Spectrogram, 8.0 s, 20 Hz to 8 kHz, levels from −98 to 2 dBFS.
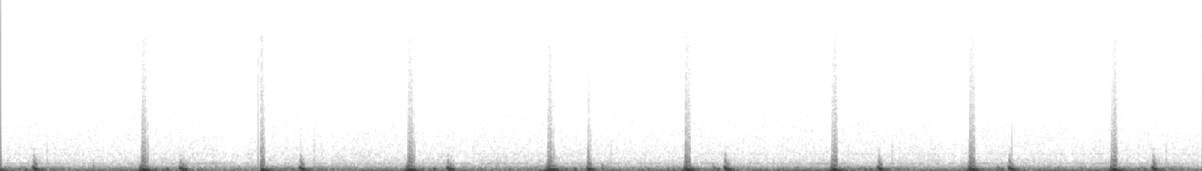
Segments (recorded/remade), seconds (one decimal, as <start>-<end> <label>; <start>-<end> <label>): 0.0-1.1 recorded; 1.1-5.8 remade; 5.8-8.0 recorded

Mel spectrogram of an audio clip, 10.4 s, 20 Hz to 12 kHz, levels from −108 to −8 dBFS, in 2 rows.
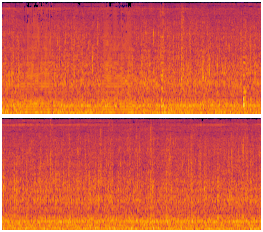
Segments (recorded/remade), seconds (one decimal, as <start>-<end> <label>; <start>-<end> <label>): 0.0-0.4 recorded; 0.4-1.0 remade; 1.0-2.0 recorded; 2.0-2.6 remade; 2.6-10.4 recorded

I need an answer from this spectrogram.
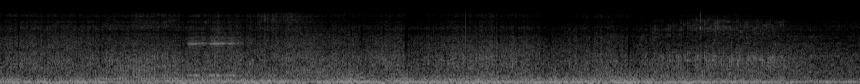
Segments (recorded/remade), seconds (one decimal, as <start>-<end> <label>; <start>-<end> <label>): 0.0-3.2 remade; 3.2-5.4 recorded; 5.4-6.9 remade; 6.9-7.5 recorded; 7.5-8.6 remade

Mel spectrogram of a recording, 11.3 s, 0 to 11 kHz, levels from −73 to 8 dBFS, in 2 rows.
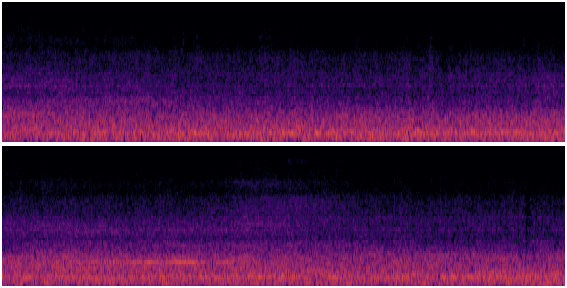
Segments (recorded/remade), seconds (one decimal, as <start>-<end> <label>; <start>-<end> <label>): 0.0-0.8 recorded; 0.8-5.4 remade; 5.4-11.3 recorded

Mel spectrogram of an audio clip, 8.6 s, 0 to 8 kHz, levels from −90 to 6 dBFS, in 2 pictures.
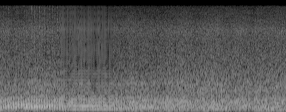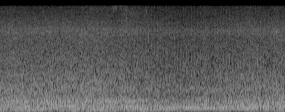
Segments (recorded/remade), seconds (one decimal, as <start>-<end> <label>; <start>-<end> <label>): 0.0-0.9 recorded; 0.9-1.7 remade; 1.7-8.6 recorded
